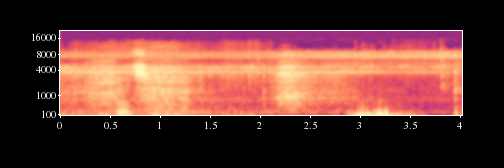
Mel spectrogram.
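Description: A handful of dry hay rustling as it is handled and sniffed close up, with a couple of breathy puffs, over a steady high chirring of crickets.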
